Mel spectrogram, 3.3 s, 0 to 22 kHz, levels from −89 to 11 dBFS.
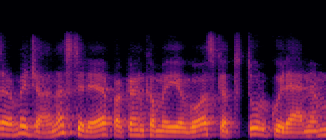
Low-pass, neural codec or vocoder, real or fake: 9.9 kHz; codec, 24 kHz, 0.5 kbps, DualCodec; fake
